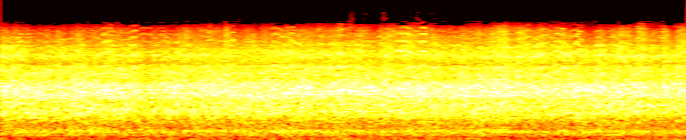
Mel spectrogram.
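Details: After sunset, geese that went out to feed come back to Kabukuri-numa marsh calling all at once; a full, even chorus of nasal honks, many birds heard simultaneously.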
